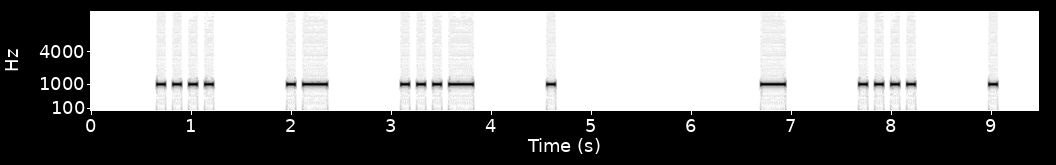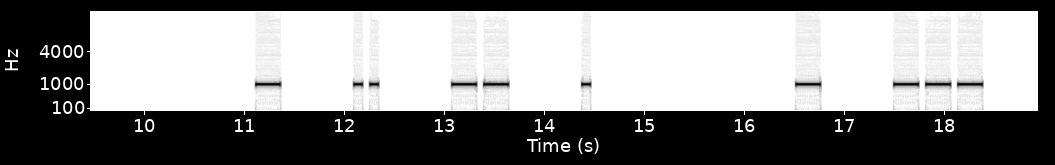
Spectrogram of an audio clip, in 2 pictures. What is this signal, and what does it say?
Morse code, heard as a keyed tone, about 15 wpm, spaced as for 8 wpm, 1000 Hz. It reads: HAVE THE TIME TO
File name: qotdfiles / 8wpm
